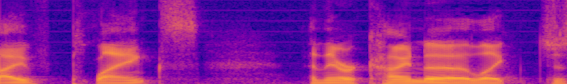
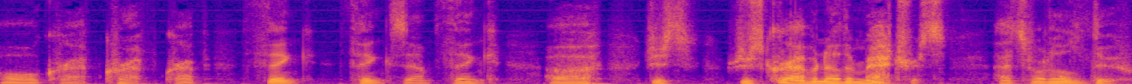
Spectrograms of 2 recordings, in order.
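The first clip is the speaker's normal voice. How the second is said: exasperated, frustrated thinking out loud; 3 semitones higher than usual. Voicing a frustrated man behind a door, speaking to himself: frustrated muttering to himself. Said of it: "a voice sounds very frustrated, like, speaking to himself".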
